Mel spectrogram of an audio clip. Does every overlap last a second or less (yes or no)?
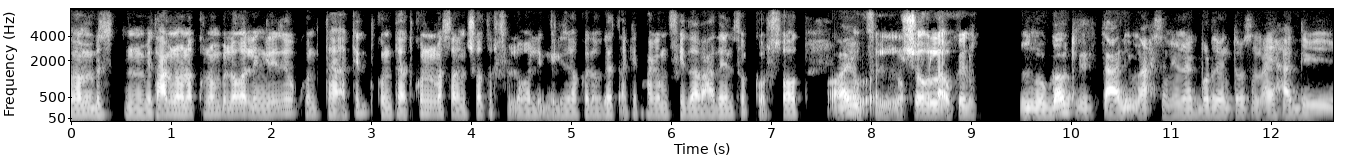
yes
